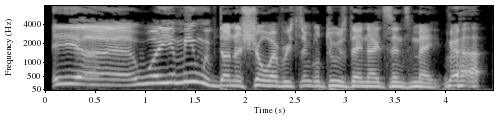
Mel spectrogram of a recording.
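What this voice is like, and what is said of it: Impression of a colleague's voice. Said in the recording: “something Matt would say, so I'm going to do my best to imitate his voice ... A Matt impersonation”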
